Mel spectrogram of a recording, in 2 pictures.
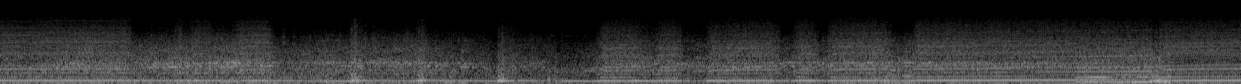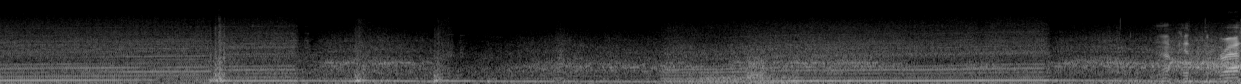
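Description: A race car is driven in the iRacing simulator, its engine note rising and falling through repeated gear shifts, with tires squealing, all fairly quiet under someone speaking throughout.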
